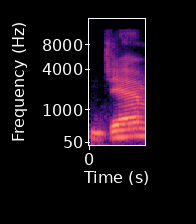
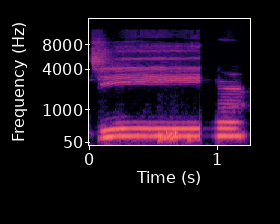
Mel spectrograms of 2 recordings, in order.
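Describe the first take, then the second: First: The vowel is an open 'ai' sound. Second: The vowel is a plain long 'ee' sound. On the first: The speaker calls it wrong. "जैम नहीं" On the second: The speaker calls it right. "एकदम प्लेन"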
